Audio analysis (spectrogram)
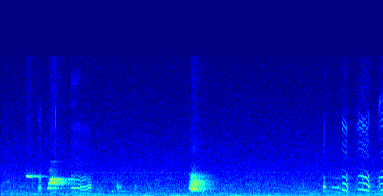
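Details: Chihuahua whimpering: thin, high, tonal whines around the first second, a louder, harsher yelp near four seconds, then a quick run of short wavering whimpers at the end, over a steady low hum.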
